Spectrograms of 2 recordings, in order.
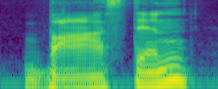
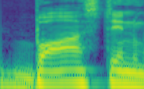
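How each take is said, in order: First: It is said with long, drawn-out Boston vowels. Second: It is said with ordinary, unlengthened vowels. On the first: "would turn into" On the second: "The word Boston"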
